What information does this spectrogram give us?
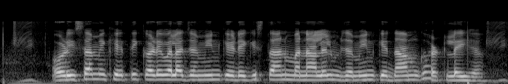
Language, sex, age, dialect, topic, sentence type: Magahi, male, 18-24, Western, agriculture, statement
